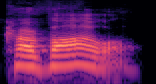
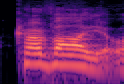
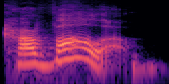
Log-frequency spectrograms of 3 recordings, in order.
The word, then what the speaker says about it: Carvalho: told by a friend in spain it's actually pronounced carvalho not carvalho again i'll say it again carvalho that's what i've been told is the proper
